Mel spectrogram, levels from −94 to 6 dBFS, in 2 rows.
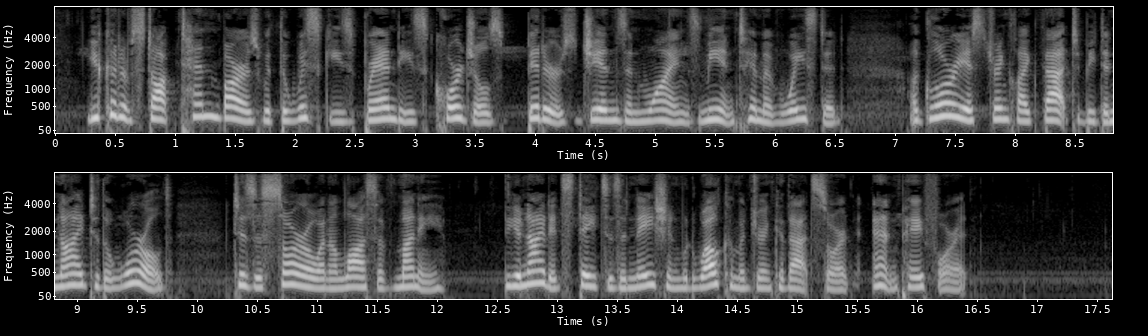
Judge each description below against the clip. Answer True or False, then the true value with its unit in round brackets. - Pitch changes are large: False (3.8 semitones)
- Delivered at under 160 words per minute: False (190 wpm)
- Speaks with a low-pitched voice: False (200 Hz)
